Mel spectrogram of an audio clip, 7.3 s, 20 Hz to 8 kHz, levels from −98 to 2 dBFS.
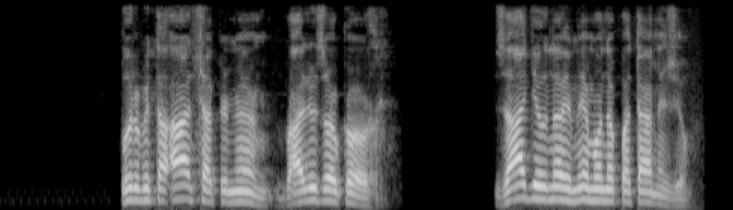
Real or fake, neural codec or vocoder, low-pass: fake; codec, 16 kHz, 2 kbps, FunCodec, trained on LibriTTS, 25 frames a second; 7.2 kHz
